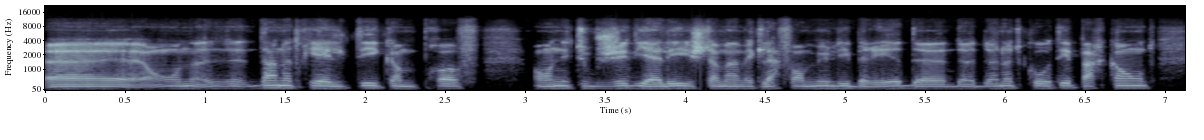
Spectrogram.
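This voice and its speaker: A man speaks at a moderate pace with a fairly low pitch, a bright, sharp tone, and monotone, flat intonation. The recording is very clean, with a silent background and a dry, close sound with no echo. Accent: Quebec. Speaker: podcast host and teacher. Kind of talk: casual interview. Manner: halting, many repetitions.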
